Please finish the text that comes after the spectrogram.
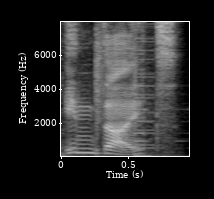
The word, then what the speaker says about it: indict: We pronounce the word indite because its original spelling in English was endite. A spelling that was used for 300 years before scholars decided to make it look more like its Latin root word indictare.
